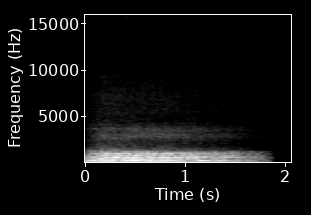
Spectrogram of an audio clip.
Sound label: magic holy; wesnoth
